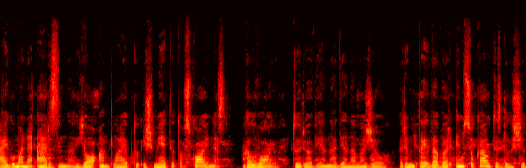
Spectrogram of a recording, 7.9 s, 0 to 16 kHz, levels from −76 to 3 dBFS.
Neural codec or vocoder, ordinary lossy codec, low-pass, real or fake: none; AAC, 48 kbps; 14.4 kHz; real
